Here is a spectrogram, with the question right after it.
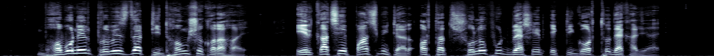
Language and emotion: Bengali, neutral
